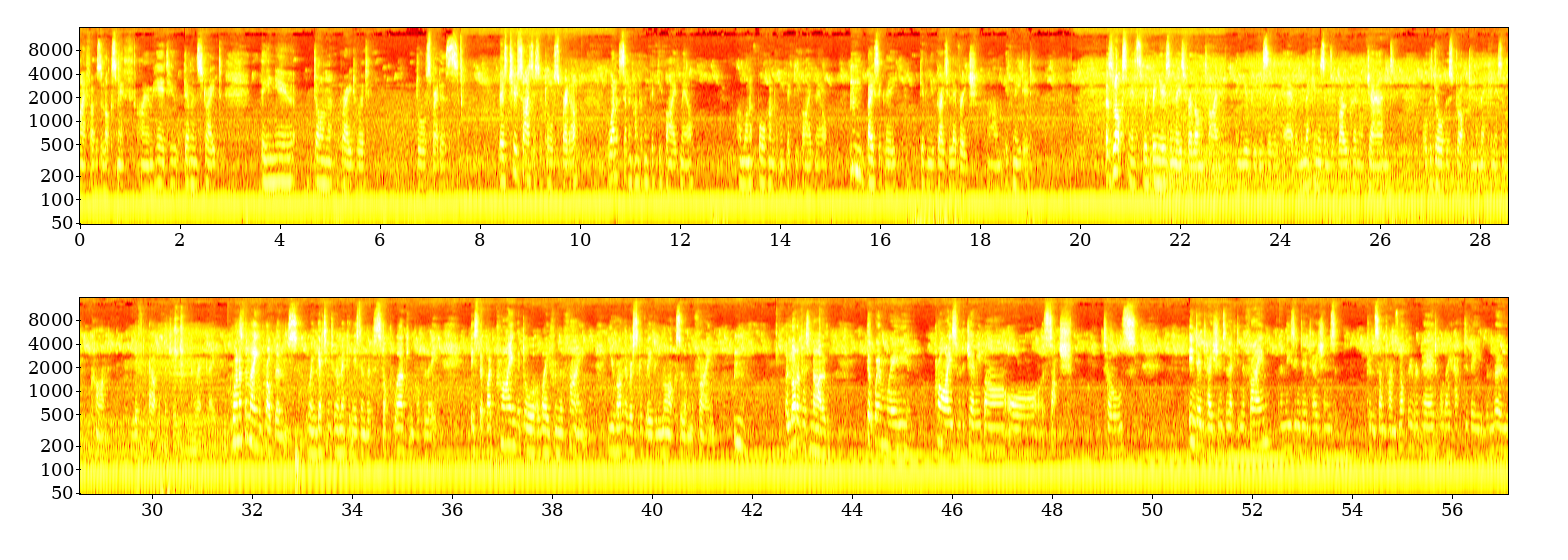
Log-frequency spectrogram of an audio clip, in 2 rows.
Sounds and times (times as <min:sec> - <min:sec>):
Speech: 0:00.0 - 0:03.0, 0:03.6 - 0:05.8, 0:06.7 - 0:07.7, 0:08.4 - 0:10.0, 0:10.6 - 0:12.3, 0:13.2 - 0:19.1, 0:20.5 - 0:41.9, 0:42.5 - 0:43.6, 0:44.3 - 0:48.4, 0:49.0 - 0:49.8, 0:50.8 - 0:53.7, 0:54.3 - 0:57.1.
